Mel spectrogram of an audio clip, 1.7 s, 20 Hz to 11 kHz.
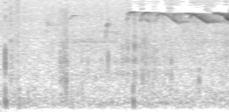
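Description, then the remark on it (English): Soft, steady footsteps walk outdoors at an even pace across a big field skirted by trees at 6 in the morning in chilly air, about six quiet crunching steps, while a thin, high bird-like whistle glides through the second half. “I'm out here taking a little walk.”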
